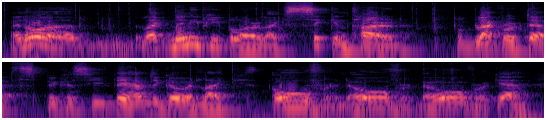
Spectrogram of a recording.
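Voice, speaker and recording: Casual gaming chat from a young man from southern Sweden with a Swedish accent: he plays, reads chat, and rambles easily, with frequent fillers and restarts. He speaks in an expressive, mid-range voice at a moderate pace.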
